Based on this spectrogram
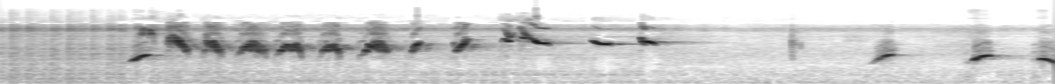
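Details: ['Greater green leafbird singing in full-filler ngentrok style, crest raised: a quick chain of bright chirped notes, a couple of clear falling whistles, then separated upslurred calls over a faint low background hum.']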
